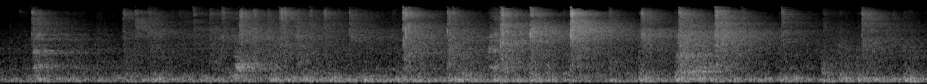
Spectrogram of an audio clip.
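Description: Dancers' feet and hands striking the studio floor and chairs: a run of irregular thuds and slaps, about two a second, loudest about halfway through.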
